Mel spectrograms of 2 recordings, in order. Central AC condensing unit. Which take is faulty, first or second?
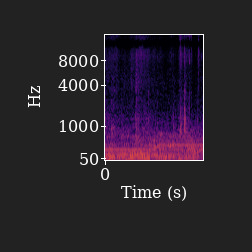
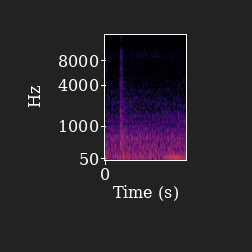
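first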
